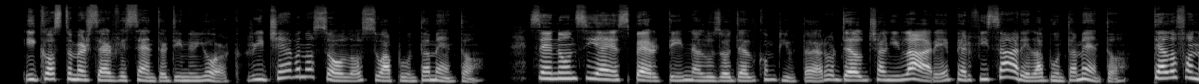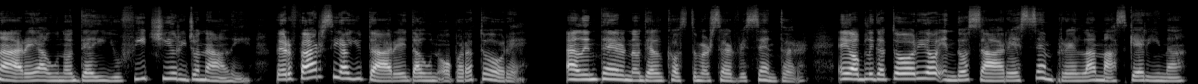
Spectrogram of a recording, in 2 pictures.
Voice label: Italian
